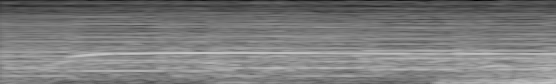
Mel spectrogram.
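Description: Turntablist's battle routine played from vinyl on two turntables through a mixer: a single long held high note glides in about a quarter second in and holds steady, and the bass comes back in about one and a half seconds in.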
